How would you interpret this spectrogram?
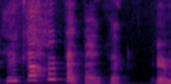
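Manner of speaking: put-on high, drawn-out baby babble; baby sound. Host as an infant in the crib, baby sound. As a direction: stretch it into pretend infant noises. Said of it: "That's my baby sound".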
